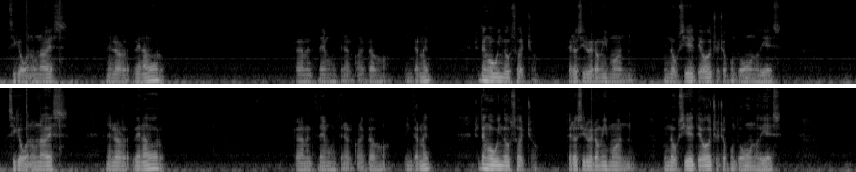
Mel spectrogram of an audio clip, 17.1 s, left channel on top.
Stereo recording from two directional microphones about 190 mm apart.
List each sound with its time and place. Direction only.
0.2 s speech: 50° right (ahead or behind)
2.1 s speech: 50° right (ahead or behind)
5.9 s speech: 50° right (ahead or behind)
9.5 s speech: 50° right (ahead or behind)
